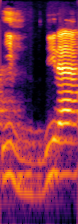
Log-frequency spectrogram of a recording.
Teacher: Lemahnya suara H karena berlebihan dalam merenggangkan kedua pita suara.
